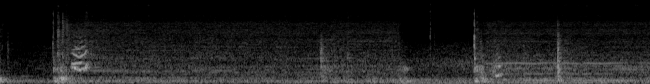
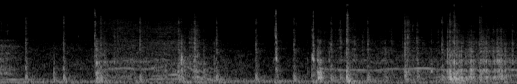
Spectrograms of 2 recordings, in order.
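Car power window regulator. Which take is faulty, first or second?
second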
